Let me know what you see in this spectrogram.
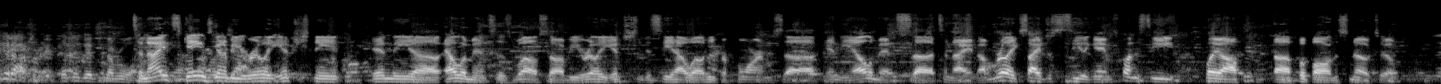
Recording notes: Live from Duffy's Sports Bar in PSL FL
